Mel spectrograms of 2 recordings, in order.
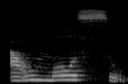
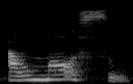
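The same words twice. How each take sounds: First: The stressed O sounds closed. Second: The stressed O sounds open. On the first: It names a meal. "o O fechado, com o som fechado da sílaba mó" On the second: It means eating lunch. "o som do O, nesse exemplo aqui de baixo, ele é aberto"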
